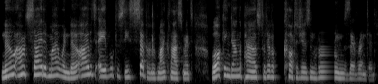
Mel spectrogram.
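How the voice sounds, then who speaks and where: A studious young gentleman played by a man in a radio play. He speaks formally and courteously, with an earnest, politely stubborn air. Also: fairly high pitch, lively intonation, normal speed, faint music behind. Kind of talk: stage radio play acting.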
